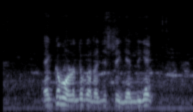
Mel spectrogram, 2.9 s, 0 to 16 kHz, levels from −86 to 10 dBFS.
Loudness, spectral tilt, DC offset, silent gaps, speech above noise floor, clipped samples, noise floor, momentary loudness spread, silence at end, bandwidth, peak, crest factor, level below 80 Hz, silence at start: -27 LUFS; -8 dB/octave; under 0.1%; none; 31 dB; under 0.1%; -57 dBFS; 15 LU; 0.1 s; 10 kHz; -6 dBFS; 22 dB; -62 dBFS; 0.65 s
